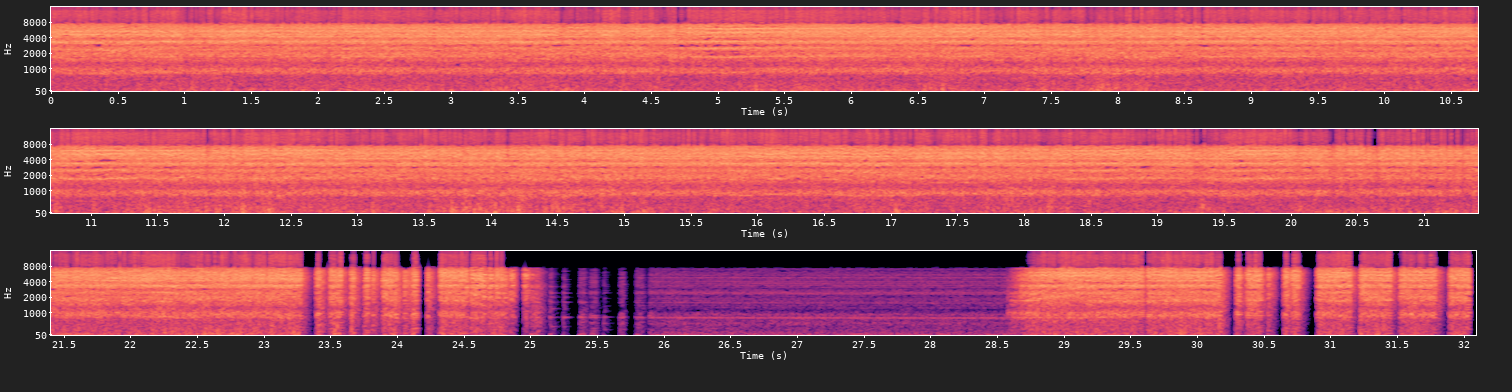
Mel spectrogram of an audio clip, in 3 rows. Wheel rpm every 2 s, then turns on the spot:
230, 230, 230, 230, 230, 230, 230, 220, 220, 230, 230, 220, 90, 0, 130, 230.
none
